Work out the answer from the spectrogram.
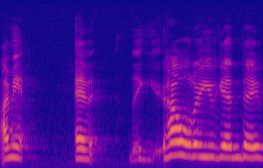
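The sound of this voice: Her pitch high, a woman talks at a fairly slow pace. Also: ordinary pitch variation.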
